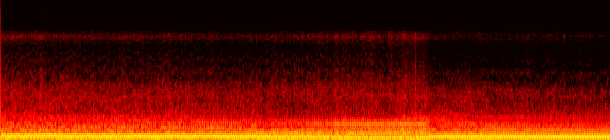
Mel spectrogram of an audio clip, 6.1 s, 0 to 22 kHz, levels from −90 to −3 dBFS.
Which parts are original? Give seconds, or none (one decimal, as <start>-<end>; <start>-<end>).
0.0-4.0; 4.8-6.1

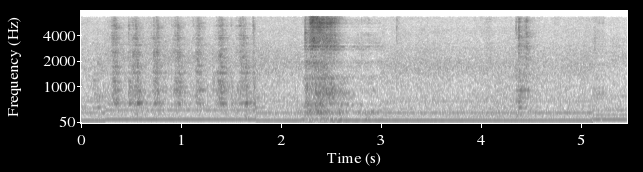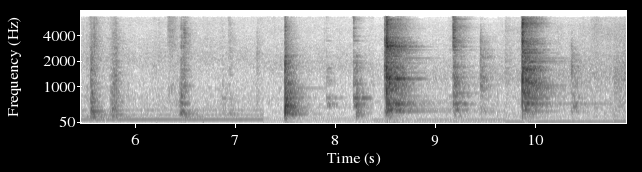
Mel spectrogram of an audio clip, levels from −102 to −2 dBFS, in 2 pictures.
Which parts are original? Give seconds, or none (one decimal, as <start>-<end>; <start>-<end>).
0.0-2.2; 3.0-10.9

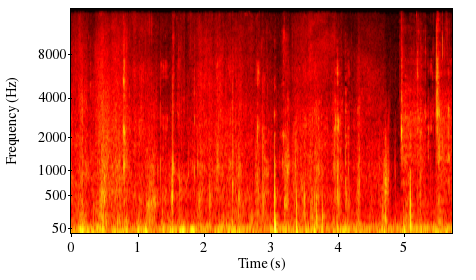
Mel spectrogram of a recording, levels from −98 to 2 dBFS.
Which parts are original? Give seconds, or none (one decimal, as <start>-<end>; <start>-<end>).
0.0-5.7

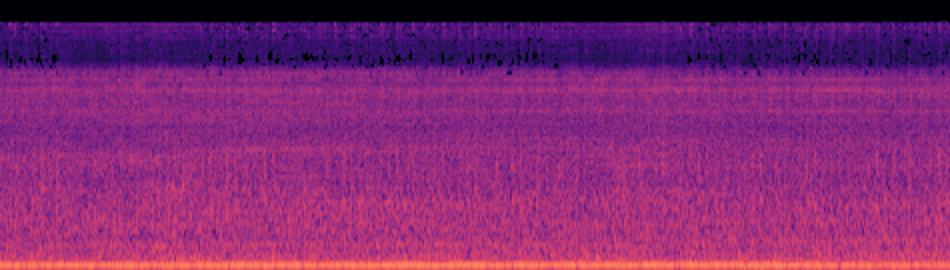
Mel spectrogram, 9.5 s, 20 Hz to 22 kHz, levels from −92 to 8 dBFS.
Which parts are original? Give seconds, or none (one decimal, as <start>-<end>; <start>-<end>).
0.0-0.6; 2.0-5.6; 6.8-9.5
